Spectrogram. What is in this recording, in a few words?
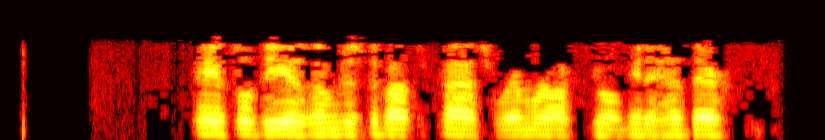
Police Dispatch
